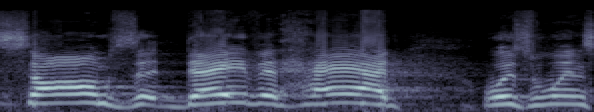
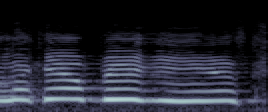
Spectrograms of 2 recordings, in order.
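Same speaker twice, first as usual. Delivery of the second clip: lightly mocking, higher awed voice; scared soldiers; 6 semitones higher than usual. Preacher mimics Israel's army gawking at Goliath, mild mock awe. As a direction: ham up the fearful gawking, pitched higher. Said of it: "sitting there going".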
